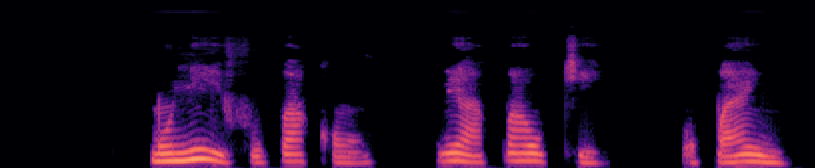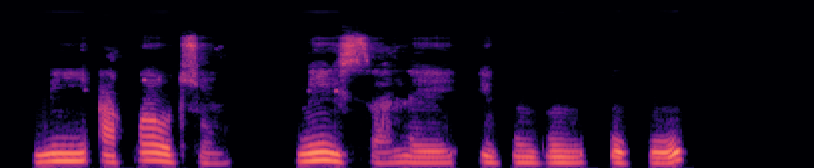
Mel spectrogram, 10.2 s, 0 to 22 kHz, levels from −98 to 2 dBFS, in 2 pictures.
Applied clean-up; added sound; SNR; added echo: none; none; none; none.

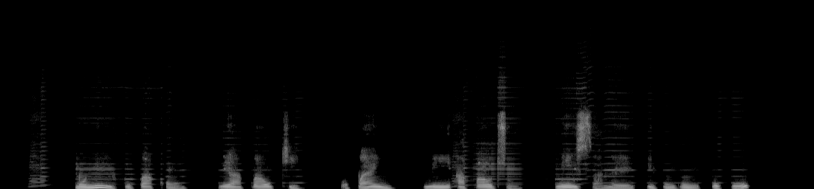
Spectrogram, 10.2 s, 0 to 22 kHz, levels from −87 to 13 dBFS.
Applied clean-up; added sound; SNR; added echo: neural mask model RNNoise.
